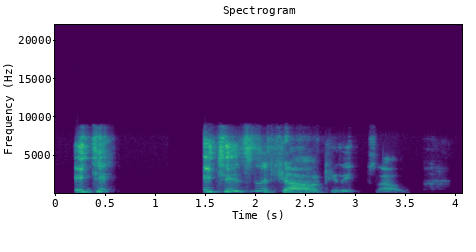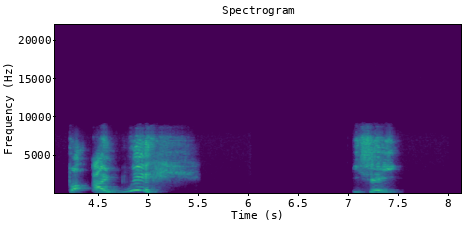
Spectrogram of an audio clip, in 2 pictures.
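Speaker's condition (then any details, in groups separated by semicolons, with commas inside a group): Cerebral palsy; lifelong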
